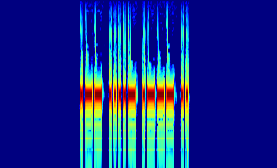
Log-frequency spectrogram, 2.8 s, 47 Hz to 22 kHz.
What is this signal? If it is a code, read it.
Morse code, heard as a keyed tone, about 53 wpm, 700 Hz. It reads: W4JI
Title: USA Call Signs - 4 Characters - 3x Character Spacing - 50wpm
